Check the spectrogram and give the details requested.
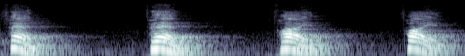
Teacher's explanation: উপরের দাত নিচের ঠোটের সাথে মিশে উচ্চারণ করতে হবে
